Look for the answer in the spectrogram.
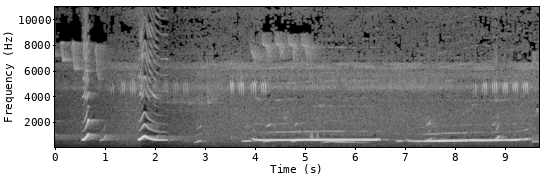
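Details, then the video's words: Bella and Dexter, white-handed gibbons confiscated and in rehabilitation, sing their morning duet: two sharp rising hoots, then long steady pure whistled notes held for seconds, with soft insect buzzing behind. "White Handed Gibbons, Bella & Dexter Duet"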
